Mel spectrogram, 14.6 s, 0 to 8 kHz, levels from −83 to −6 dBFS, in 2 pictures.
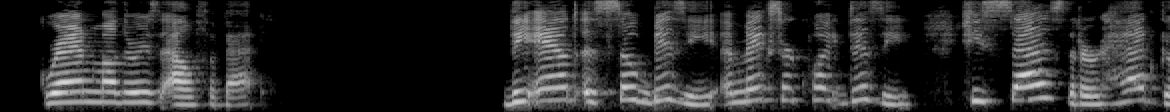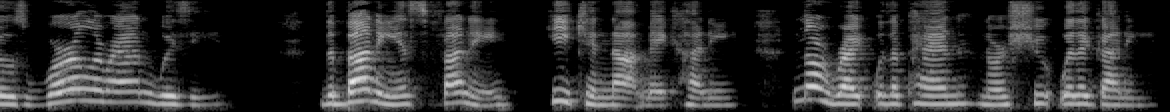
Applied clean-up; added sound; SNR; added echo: neural mask model Resemble Enhance denoiser.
